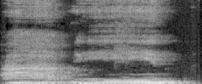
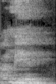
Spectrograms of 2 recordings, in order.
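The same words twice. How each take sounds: First: It is said seriously and sincerely. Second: It is said carelessly and mockingly.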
